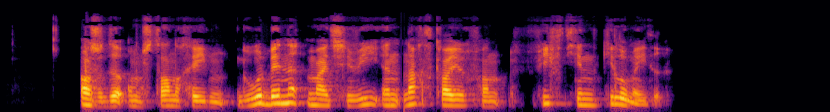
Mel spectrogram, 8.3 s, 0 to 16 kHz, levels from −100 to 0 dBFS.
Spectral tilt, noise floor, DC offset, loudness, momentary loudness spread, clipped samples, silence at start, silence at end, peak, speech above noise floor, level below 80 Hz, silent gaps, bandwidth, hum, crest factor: -5 dB/octave; under -90 dBFS; under 0.1%; -20 LUFS; 12 LU; under 0.1%; 0.8 s; 1.7 s; 0 dBFS; over 70 dB; -70 dBFS; none; 10 kHz; none; 20 dB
